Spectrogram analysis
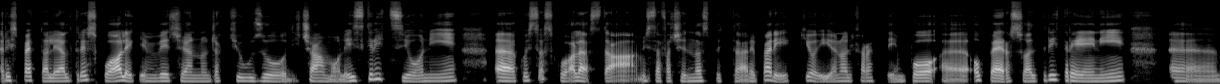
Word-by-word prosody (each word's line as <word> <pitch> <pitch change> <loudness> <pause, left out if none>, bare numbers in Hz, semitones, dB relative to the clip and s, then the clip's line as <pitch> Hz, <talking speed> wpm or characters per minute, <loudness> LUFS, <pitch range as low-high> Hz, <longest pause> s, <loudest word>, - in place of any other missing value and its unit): rispetto 180 -3 0
alle 150 0 +1
altre 175 +7 0
scuole 170 -7 +5
che - - -11
invece 155 +1 -3
hanno 145 -1 -4
già 150 +1 -7
chiuso 155 -3 -3
diciamo 150 -2 -1
le - - -3
iscrizioni, 165 - -1 0.4
ehm, 160 -3 +7
questa 180 0 -4
scuola - - +2
sta - - +2
mi - - -7
sta 150 - -3
facendo 150 +1 -4
aspettare 150 -2 -5
parecchio. 195 -2 0
Io - - -3
nel 155 -1 -4
frattempo, 150 - 0
ehm, - - -2
ho 190 - +1
perso 145 0 +4
altri 195 +11 -2
treni, 160 +1 +1 0.4
ehm, 80 - -4
155 Hz, 150 wpm, -24 LUFS, 150-175 Hz, 0.4 s, ehm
